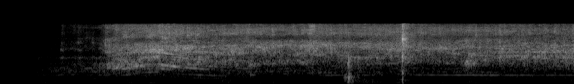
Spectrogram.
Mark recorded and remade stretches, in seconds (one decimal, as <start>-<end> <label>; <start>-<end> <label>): 0.0-1.6 remade; 1.6-2.2 recorded; 2.2-5.0 remade; 5.0-5.7 recorded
